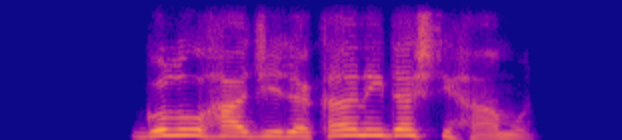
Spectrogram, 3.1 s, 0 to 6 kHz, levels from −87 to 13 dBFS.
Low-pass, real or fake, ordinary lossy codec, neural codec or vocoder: 5.4 kHz; fake; Opus, 24 kbps; codec, 16 kHz, 0.7 kbps, FocalCodec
